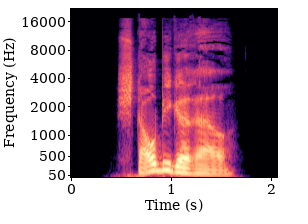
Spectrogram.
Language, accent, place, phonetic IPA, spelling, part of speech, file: German, Germany, Berlin, [ˈʃtaʊ̯bɪɡəʁɐ], staubigerer, adjective, De-staubigerer.ogg
- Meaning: inflection of staubig: 1. strong/mixed nominative masculine singular comparative degree 2. strong genitive/dative feminine singular comparative degree 3. strong genitive plural comparative degree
